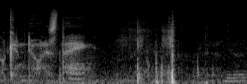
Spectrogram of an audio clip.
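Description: A person whispering briefly, followed by two sharp clicks near the end.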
